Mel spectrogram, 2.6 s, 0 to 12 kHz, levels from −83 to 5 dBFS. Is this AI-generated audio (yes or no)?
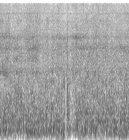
yes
